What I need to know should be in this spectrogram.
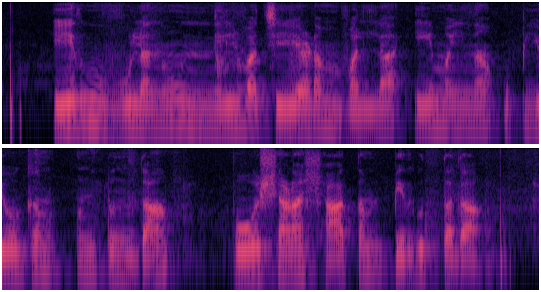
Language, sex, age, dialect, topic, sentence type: Telugu, male, 18-24, Telangana, agriculture, question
